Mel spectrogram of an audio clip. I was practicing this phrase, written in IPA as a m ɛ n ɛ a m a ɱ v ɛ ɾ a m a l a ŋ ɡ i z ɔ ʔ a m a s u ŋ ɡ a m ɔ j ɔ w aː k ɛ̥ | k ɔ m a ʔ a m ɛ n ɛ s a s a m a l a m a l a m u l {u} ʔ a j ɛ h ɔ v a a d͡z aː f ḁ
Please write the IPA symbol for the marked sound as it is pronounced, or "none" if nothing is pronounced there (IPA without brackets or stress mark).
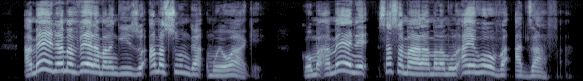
ɔ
